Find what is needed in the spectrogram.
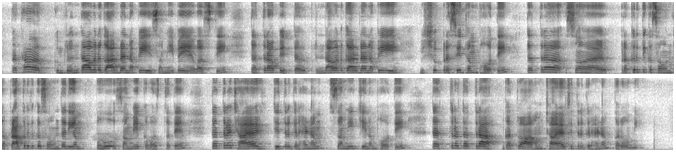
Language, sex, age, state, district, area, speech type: Sanskrit, female, 60+, Karnataka, Mysore, urban, spontaneous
